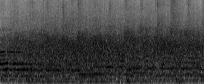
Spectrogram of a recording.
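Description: Loud, sustained applause from an audience at a school toppers' award ceremony, a dense wash of clapping with no talk, continuous throughout.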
